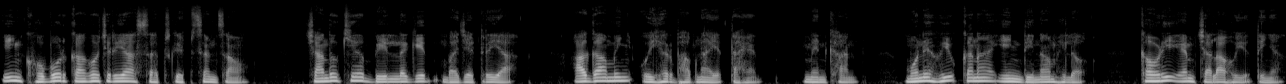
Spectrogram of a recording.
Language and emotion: Santali, sad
